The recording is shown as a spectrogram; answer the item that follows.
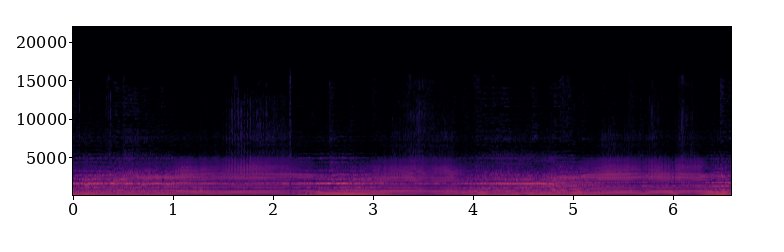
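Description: Tibetan monastic ritual music for the cham dance: long horns sound a low, steady drone with a higher sustained tone held above it, swelling slightly in loudness.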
